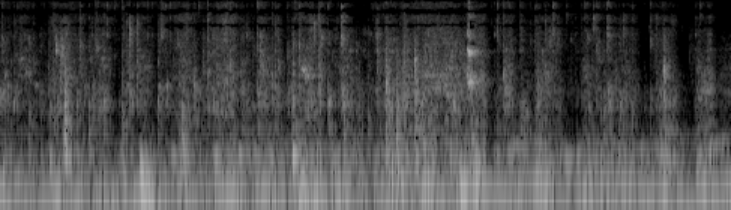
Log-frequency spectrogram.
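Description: Water trickling and dripping from a steam boiler fitting into a plastic bucket, with irregular small splashes.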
